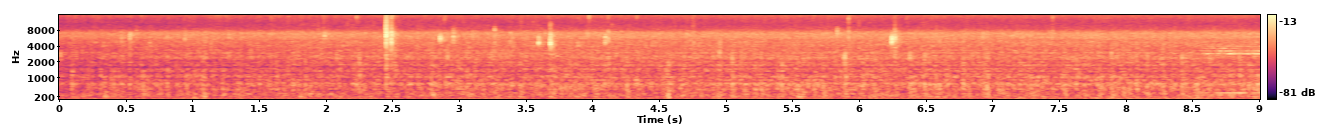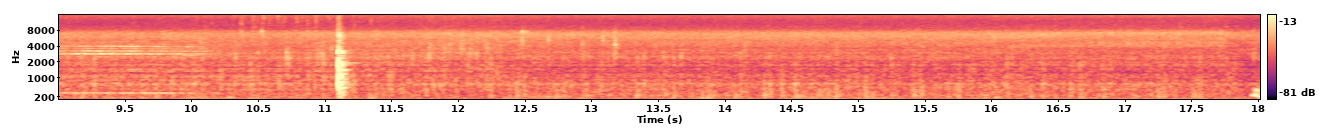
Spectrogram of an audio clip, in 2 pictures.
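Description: Coconut-filled puli pitha dumplings frying in hot oil in a pan: a steady sizzle with a few scattered pops and one sharp click about eleven seconds in.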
